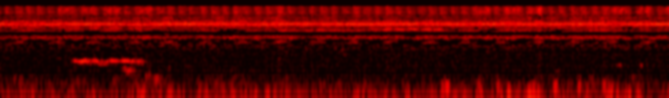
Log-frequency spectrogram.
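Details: A village at night alive with crickets, their sharp high chirps merging into a steady throbbing chorus, with a brief flat whistle heard near the beginning.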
